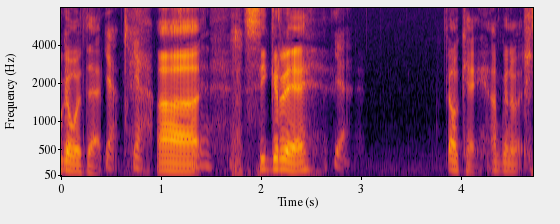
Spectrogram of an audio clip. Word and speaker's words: Sigrid: girl secret now say so your name in how it's pronounced in Norway cigarette cigarette but it should I go with shall I go for a cigarette or should I just do C grid should we go for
